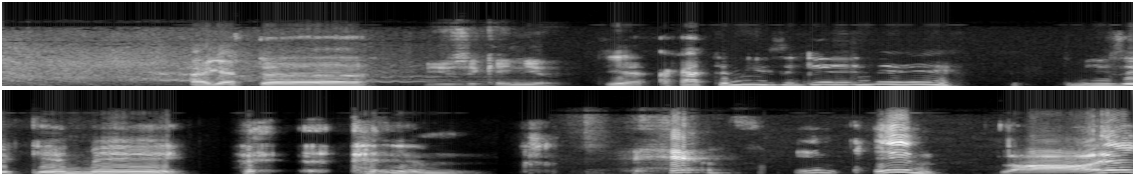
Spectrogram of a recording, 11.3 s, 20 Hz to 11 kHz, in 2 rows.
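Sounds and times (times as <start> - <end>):
speech: 0.9 - 11.2
person making gravelly throat-clearing noises: 6.8 - 9.0.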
